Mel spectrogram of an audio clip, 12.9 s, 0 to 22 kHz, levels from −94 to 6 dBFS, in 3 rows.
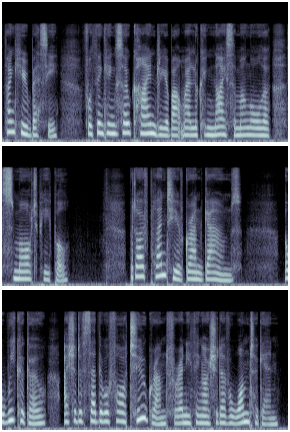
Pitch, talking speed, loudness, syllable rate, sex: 215 Hz, 185 wpm, -17 LUFS, 5.4 syllables/s, female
